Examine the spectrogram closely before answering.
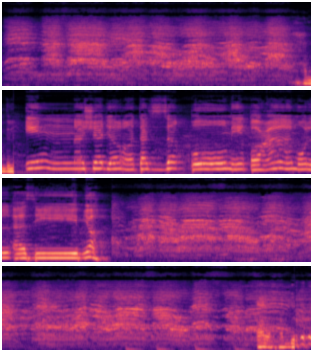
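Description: A crowd of children sings together loudly.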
